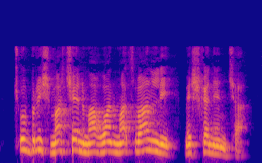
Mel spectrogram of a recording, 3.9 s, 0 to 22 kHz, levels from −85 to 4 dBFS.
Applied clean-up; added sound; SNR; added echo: none; none; none; none.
